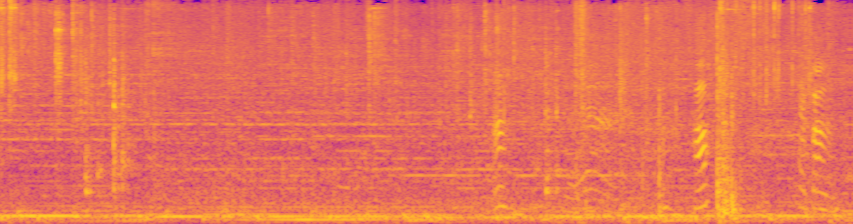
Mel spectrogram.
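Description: Claw-machine arcade background: music over a steady low hum, with a few brief voice sounds about five and seven seconds in.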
